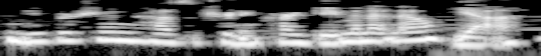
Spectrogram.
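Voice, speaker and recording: A woman's voice: a little high, fairly quick, soft background music, rough recording. A woman talking casually while gaming.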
